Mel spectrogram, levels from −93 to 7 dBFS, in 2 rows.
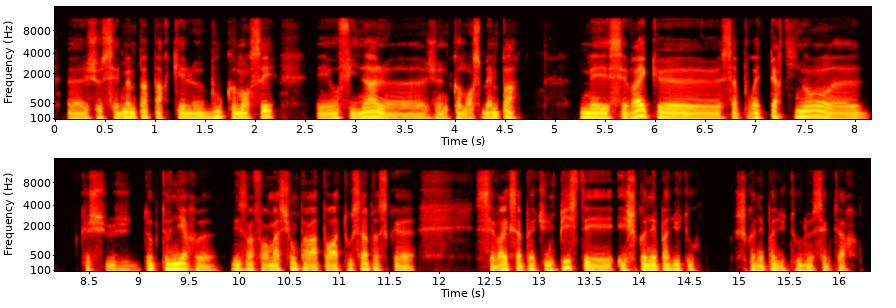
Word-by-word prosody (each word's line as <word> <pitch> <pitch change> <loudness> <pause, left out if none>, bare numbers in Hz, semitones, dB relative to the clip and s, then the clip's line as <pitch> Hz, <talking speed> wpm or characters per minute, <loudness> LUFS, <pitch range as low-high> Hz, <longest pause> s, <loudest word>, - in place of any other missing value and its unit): heu, 100 0 -1
je 100 - -3
sais 105 +2 -1
même 115 +1 +4
pas 130 - +2
par 110 -4 -3
quel, 105 -1 0
heu, 105 0 +1
bout 120 +4 0
commencer 120 +4 +2 0.4
et 95 0 -1
au 105 - +1
final, 115 +4 +3
heu, 90 -1 -3
je 95 +1 -4
ne 95 - -2
commence 100 +4 -1
même 110 0 +2
pas. - - +1 0.6
Mais 115 0 +4
c'est 110 +4 +1
vrai 140 +7 +7
que, 110 -6 +2
ça 110 +4 -2
pourrait 110 +4 -2
être 110 - -8
pertinent, 135 -1 +2
heu, 105 -1 -2 0.3
que - - -7
ch - - 0
j 100 0 -9
d'obtenir, 125 +1 +3
heu, 95 -3 -4 0.2
des 115 -1 -2
informations 110 +3 0
par 125 -2 -2
rapport 105 +1 +1
à 105 - +2
tout 115 - -6
ça. 130 +4 +1
Parce 120 -5 -4
que 90 -4 -3 0.6
c'est 105 - -3
vrai 115 +4 +3
que - - -3
ça 105 - +1
peut 105 +3 -1
être 95 - -8
une 100 -2 -1
piste 155 -5 +1
et 95 -3 0
et 110 - +1
je - - +2
connais 110 -1 +3
pas 110 +3 0
du 115 +1 -1
tout, 100 -2 -6 0.4
je - - -7
connais 100 -1 -2
pas 115 - -1
du 100 - -5
tout 105 +4 -4
le 105 -1 -3
secteur. - - -6
110 Hz, 235 wpm, -23 LUFS, 100-115 Hz, 0.6 s, vrai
